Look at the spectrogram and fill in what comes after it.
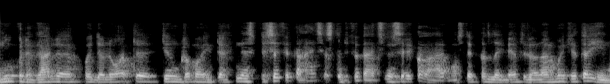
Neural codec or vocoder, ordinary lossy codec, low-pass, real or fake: codec, 16 kHz in and 24 kHz out, 1.1 kbps, FireRedTTS-2 codec; MP3, 48 kbps; 7.2 kHz; fake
